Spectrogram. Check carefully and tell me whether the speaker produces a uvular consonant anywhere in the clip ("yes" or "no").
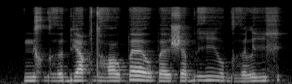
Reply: yes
